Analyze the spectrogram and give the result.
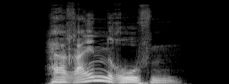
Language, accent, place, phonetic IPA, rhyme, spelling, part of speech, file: German, Germany, Berlin, [hɛˈʁaɪ̯nˌʁuːfn̩], -aɪ̯nʁuːfn̩, hereinrufen, verb, De-hereinrufen.ogg
- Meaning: to call in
